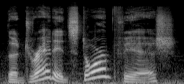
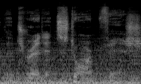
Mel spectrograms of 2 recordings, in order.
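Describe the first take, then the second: First: It is said in an odd, unthreatening way. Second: It is said in a menacing, dramatic way. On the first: The speaker seems a bit unhinged. "Doesn't sound anywhere near as mean when you go" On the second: The creature is frightening. "Makes it sound mean that way"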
